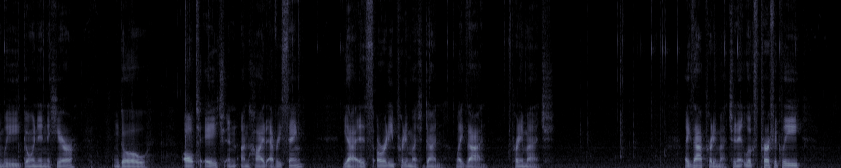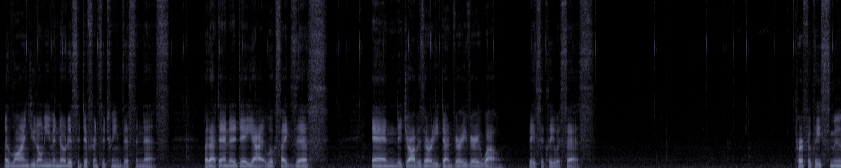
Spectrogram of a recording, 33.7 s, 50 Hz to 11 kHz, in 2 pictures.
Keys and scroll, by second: 3.7 alt+h.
